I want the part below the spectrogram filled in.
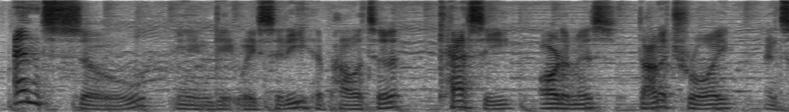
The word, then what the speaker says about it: Hippolyta: Is it Hippolyta or Hippolyta? How's it pronounced? Do you guys know? – Hippolyta. – Hippolyta. Thank you.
